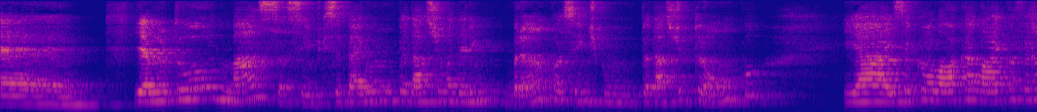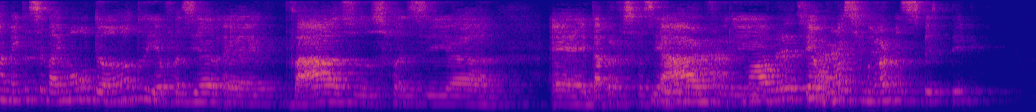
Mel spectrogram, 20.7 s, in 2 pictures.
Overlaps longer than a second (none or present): present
